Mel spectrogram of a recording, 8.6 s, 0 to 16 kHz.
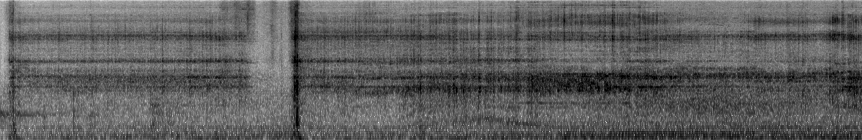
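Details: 2004 Honda Element with K-series engine, old serpentine belt tensioner removed and its pulley spun by hand: gritty, uneven scraping whir from the rough bearing behind the belt screech; worn belt tensioner pulley bearing.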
